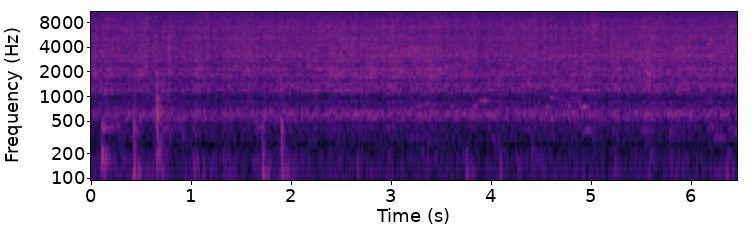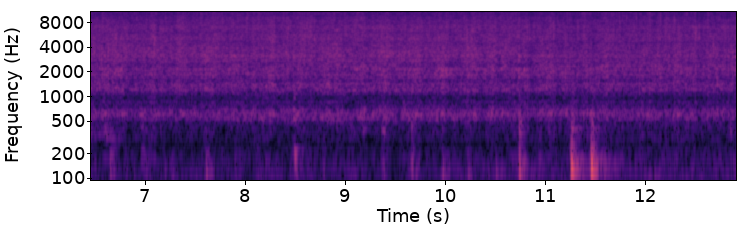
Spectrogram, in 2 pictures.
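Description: Diced onion and garlic sizzling in olive oil in a stainless steel pot while a silicone spoon stirs them, with a few soft knocks of the spoon against the pot.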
